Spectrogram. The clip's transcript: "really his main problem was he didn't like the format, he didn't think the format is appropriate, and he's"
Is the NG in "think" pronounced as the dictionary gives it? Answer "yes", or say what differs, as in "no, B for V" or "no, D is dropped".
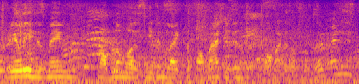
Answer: no, NG is dropped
